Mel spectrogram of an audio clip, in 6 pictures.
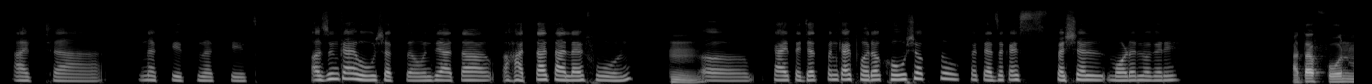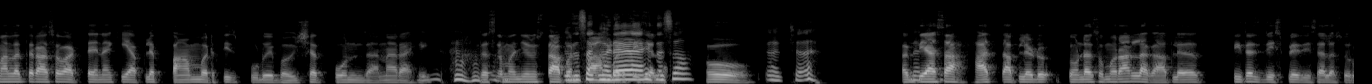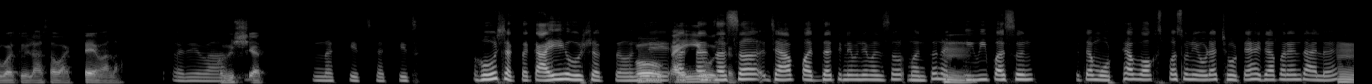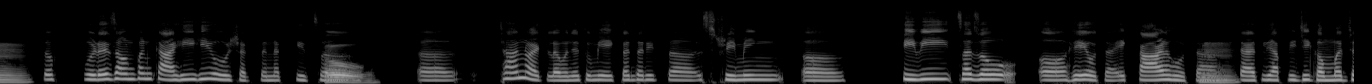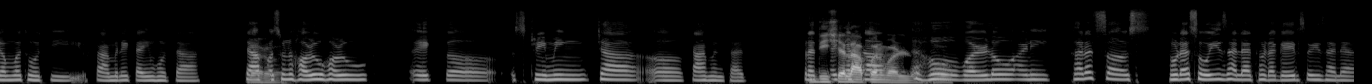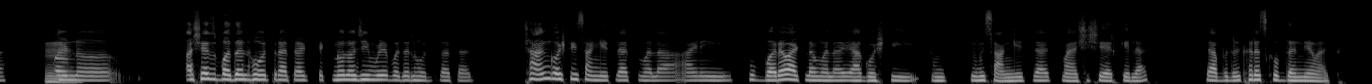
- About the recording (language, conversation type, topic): Marathi, podcast, स्ट्रीमिंगमुळे पारंपरिक दूरदर्शनमध्ये नेमके कोणते बदल झाले असे तुम्हाला वाटते?
- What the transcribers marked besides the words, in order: in English: "पामवरतीच"; chuckle; in English: "पामवरती"; laughing while speaking: "अच्छा"; other background noise; tapping; in English: "स्ट्रीमिंग"; in English: "स्ट्रीमिंगच्या"; in English: "शेअर"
